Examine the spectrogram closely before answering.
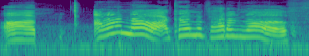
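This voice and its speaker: Against noticeable background noise, a woman speaks with an American accent. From northern New Jersey. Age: 20s. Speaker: lifestyle vlogger. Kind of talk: casual vlog talk to camera. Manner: casual, halting with many fillers.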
